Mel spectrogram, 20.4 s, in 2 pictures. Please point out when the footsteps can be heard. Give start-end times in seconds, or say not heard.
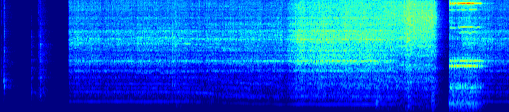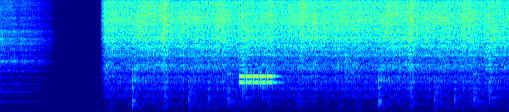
not heard.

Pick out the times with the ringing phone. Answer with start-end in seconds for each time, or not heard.
2.6-3.5, 8.9-9.7, 14.9-15.7.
